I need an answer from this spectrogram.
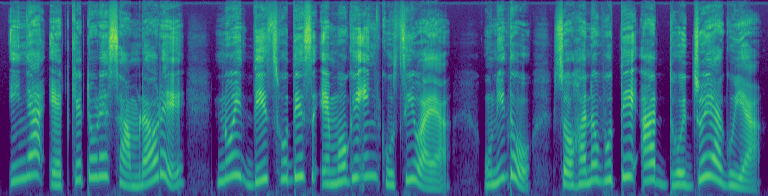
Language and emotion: Santali, happy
